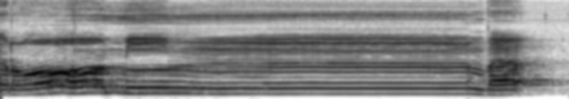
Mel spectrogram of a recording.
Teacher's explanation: تنوین ہے، تنوین کے بعد با آ رہا ہے اس لیے تنوین کو میم سے بدل کر غنہ اور اخفا کے ساتھ پڑھیں گے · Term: اقلاب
